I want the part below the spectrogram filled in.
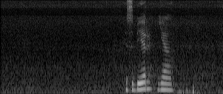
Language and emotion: Russian, neutral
